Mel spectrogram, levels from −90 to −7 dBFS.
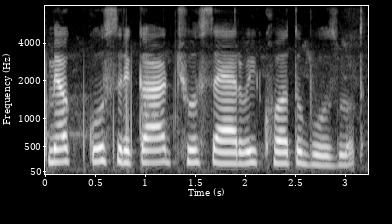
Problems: background sounds at intervals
